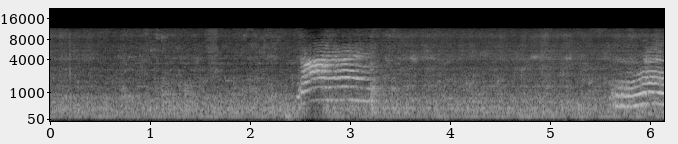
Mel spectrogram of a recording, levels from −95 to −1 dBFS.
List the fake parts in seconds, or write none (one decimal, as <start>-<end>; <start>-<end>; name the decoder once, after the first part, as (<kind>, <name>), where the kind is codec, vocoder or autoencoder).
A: 0.0-0.5 (autoencoder, DAC-VAE); 3.5-6.1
